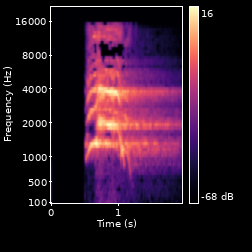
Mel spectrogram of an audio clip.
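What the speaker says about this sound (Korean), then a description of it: "비명이 터져 나옵니다" Women screaming during a violent fight between two in-laws at a wedding: one sudden loud, shrill, wavering cry that starts abruptly and slowly fades over a second and a half, with no talk over it.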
